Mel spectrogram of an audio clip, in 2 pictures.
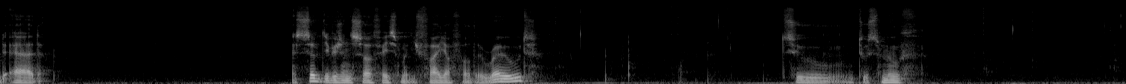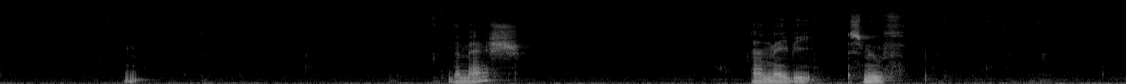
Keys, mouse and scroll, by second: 0.4 click, 0.4 scroll up 5, 4.1 scroll down 2, 5.6 click, 5.6-6.2 scroll down 14, 8.3 scroll up 1, 9.8 click, 9.8 scroll up 11, 10.4 middle click, 12.4 shift+middle click.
